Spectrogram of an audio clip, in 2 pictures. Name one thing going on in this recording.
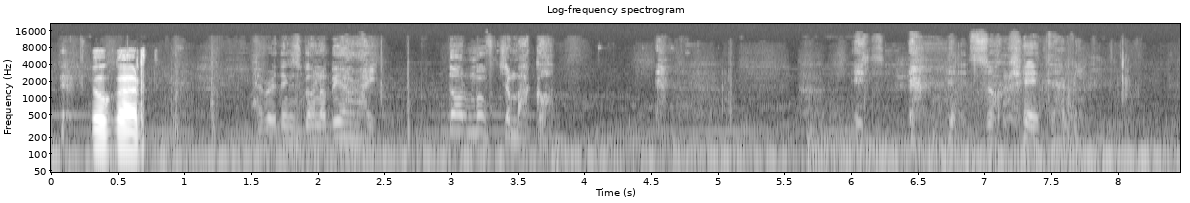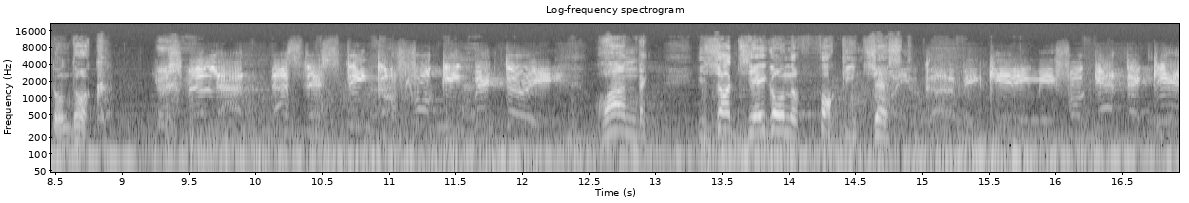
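A man speaks quietly and softly in the background.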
